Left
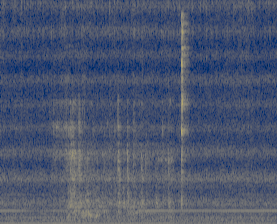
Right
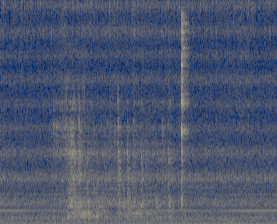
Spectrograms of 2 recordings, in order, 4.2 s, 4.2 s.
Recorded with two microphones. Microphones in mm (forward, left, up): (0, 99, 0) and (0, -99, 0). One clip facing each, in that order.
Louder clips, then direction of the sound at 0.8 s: Right 1 dB; 5° left (ahead or behind).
